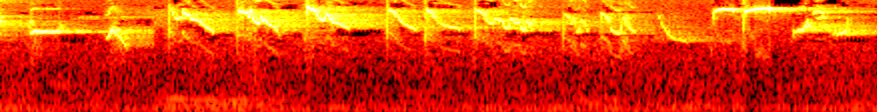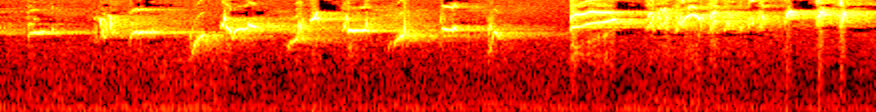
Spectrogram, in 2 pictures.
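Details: Wild white-eye singing as tutor material for caged birds: long, rich high-pitched warbling of swooping whistles and quick chips, rising and falling, almost unbroken, with a brief pause near the end.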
